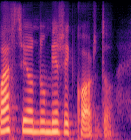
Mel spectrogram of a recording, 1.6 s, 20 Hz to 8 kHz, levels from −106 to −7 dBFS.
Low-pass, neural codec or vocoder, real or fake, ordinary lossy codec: none; codec, 16 kHz, about 1 kbps, DyCAST, with the encoder's durations; fake; none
